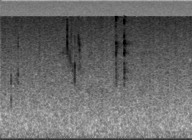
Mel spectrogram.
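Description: Near silence: faint room tone with a few soft, short clicks.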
